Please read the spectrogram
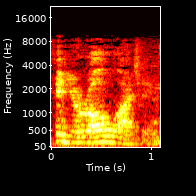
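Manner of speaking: ordinary talk, nothing marked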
